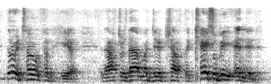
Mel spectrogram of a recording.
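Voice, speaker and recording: A man playing a confident Victorian gentleman detective in a radio drama read on stage, with formal, old-fashioned phrasing. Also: fairly high pitch, sing-song, normal speed. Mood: assured, explanatory. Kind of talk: 1940s-style radio drama stage acting. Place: community theatre stage reading. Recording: echoey hall, distant mic, faint noise.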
